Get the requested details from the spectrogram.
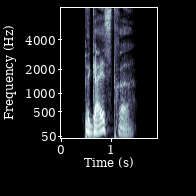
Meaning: inflection of begeistern: 1. first-person singular present 2. first/third-person singular subjunctive I 3. singular imperative
- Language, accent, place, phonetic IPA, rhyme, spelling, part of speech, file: German, Germany, Berlin, [bəˈɡaɪ̯stʁə], -aɪ̯stʁə, begeistre, verb, De-begeistre.ogg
